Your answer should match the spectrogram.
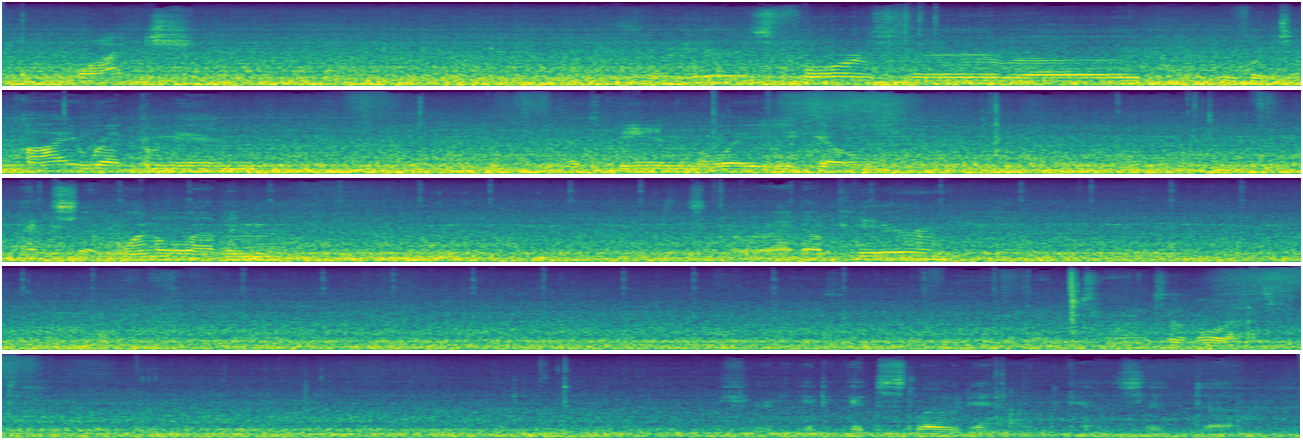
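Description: Steady engine and road drone of a car cruising on a highway, heard from inside the cabin. Now and then a voice-like sound comes over it without clear words.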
